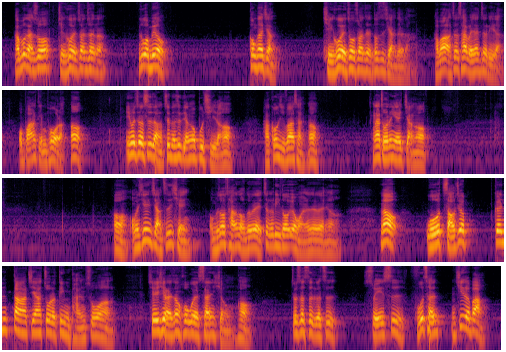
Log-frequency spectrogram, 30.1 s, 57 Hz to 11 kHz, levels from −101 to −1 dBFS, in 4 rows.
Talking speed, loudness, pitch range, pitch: 265 characters per minute, -23 LUFS, 145-195 Hz, 170 Hz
